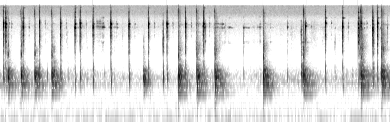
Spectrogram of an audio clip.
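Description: Hammer blows, lowered in pitch to sound deeper, striking in a quick irregular run of about four knocks a second.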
